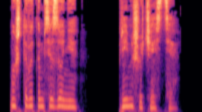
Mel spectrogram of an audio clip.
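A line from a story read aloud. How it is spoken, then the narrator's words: Gentle, affectionate question. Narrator (Russian): Ласково поинтересовалась у него Анфиса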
